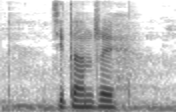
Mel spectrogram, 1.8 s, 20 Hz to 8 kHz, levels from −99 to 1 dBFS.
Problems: constant background noise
